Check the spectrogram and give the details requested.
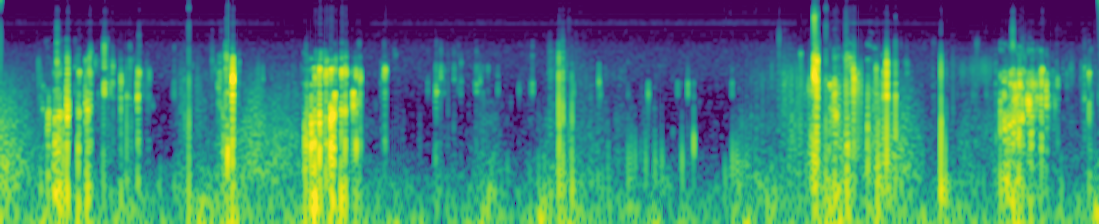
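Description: Irregular low gurgles and rumbling bursts with brief squeaky clicks, recurring every second or two: ordinary stomach rumbling during digestion.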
